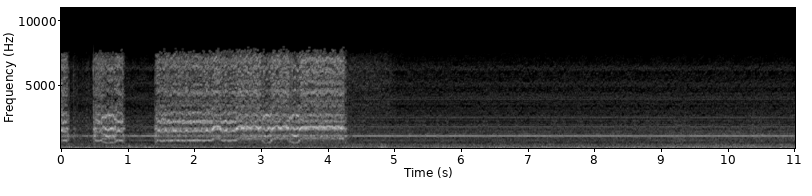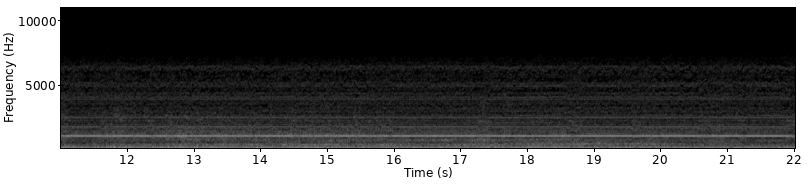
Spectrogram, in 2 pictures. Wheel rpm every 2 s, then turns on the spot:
100, 190, 40, 0, 0, 0, 0, 0, 0, 0, 0.
none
